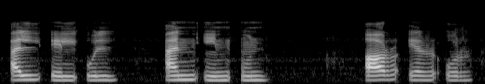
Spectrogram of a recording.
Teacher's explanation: طرفیہ کہتے ہیں طرف زبان، یعنی زبان کے کناروں سے جو حروف ادا ہوتے ہیں، اس میں ہے لام، نون اور را۔ · زبان کی کروٹ آگے کی جانب، اور یہ اوپر کے داڑوں سے یا اس کے دانتوں کے مسوڑوں سے مل رہی ہے، وہاں سے لام اور نون ادا ہو رہے ہیں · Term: حروف طرفیہ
